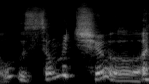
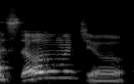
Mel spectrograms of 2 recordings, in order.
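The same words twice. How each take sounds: First: Slow, soft, teasing awe; mock impressed. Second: Slow, soft, teasing awe; drawn-out fake admiration; mock impressed. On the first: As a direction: coo it with fake admiration. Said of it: "I'm like". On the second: Repeats slower, softer.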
